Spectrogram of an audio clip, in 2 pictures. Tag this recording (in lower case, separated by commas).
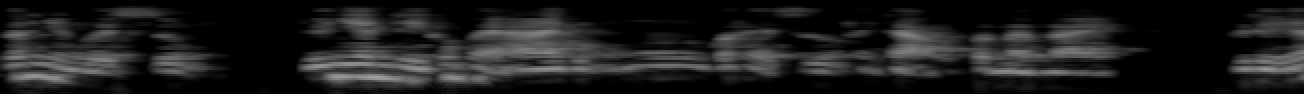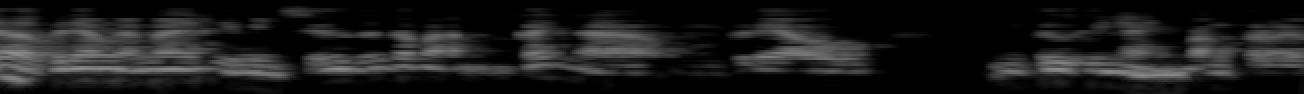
speech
